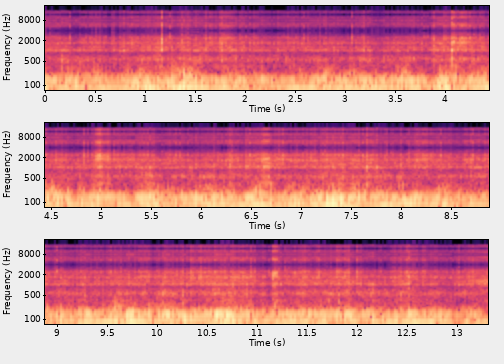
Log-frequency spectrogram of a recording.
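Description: Bike tyres crunch over packed snow.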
